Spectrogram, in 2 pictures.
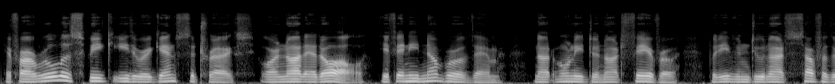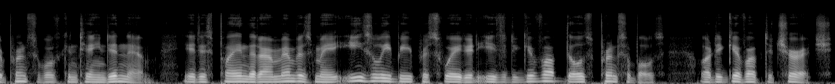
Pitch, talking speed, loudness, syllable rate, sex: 120 Hz, 195 wpm, -20 LUFS, 5.0 syllables/s, male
